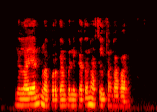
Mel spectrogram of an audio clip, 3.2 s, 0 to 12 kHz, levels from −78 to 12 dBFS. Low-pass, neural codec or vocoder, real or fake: 7.2 kHz; none; real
